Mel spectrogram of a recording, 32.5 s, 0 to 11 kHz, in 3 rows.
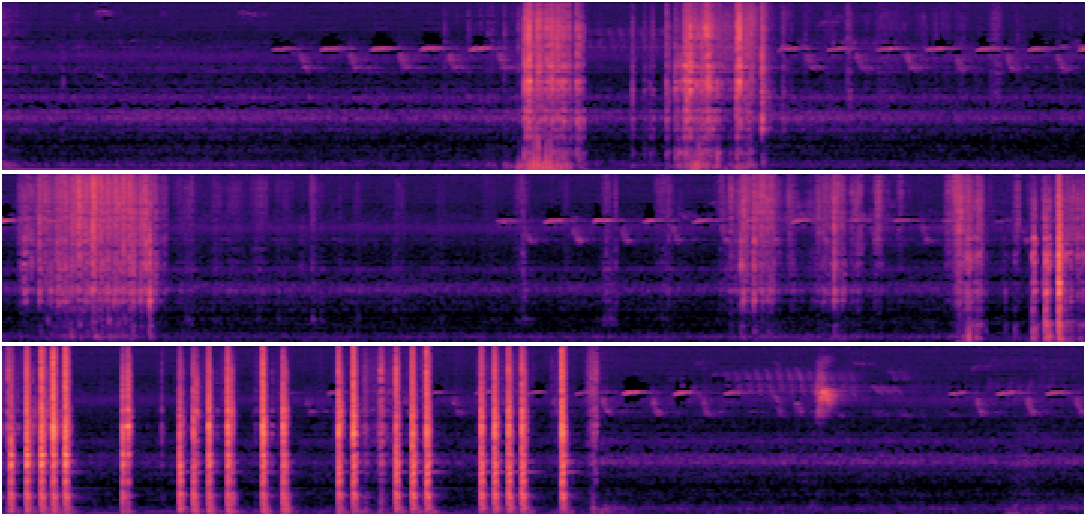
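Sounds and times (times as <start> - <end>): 
nest building: 4.8 - 27.9.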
